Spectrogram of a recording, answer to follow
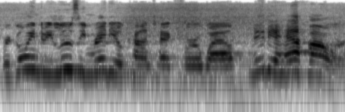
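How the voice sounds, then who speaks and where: A woman playing a brisk, reassuring colonel at ground control. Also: sits high, in a large hall, background noise, lightly acted. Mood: calm.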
